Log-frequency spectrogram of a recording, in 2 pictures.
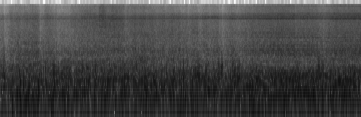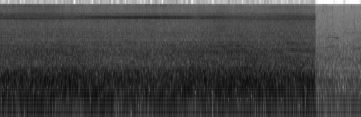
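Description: V/Line VLocity diesel multiple unit passing close by, its diesel engines running and wheels on the rails, with a thin steady high whine over it. The sound cuts off abruptly near the end.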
